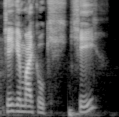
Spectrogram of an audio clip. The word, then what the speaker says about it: Keegan-Michael Key: Keegan-Michael Key. Did I say that right? – Yeah, you said it right.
